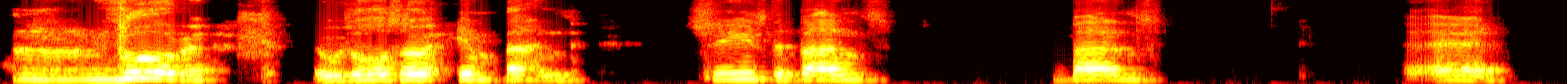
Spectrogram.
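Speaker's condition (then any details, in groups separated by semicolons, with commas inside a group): Cerebral palsy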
